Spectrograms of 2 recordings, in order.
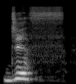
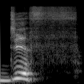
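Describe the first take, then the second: The two takes are said the same way.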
